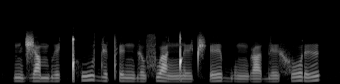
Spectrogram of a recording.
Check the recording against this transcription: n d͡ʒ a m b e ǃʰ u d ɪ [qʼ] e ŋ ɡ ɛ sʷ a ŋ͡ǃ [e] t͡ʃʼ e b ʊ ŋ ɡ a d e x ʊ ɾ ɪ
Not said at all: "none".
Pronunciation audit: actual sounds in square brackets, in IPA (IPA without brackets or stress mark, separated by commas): tʼ, e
